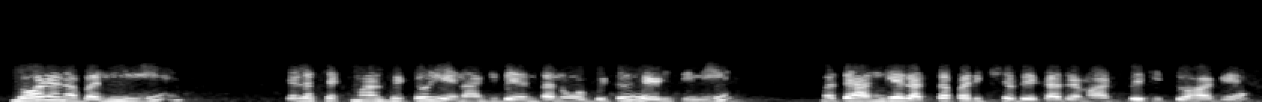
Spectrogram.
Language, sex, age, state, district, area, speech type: Kannada, female, 45-60, Karnataka, Tumkur, rural, conversation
